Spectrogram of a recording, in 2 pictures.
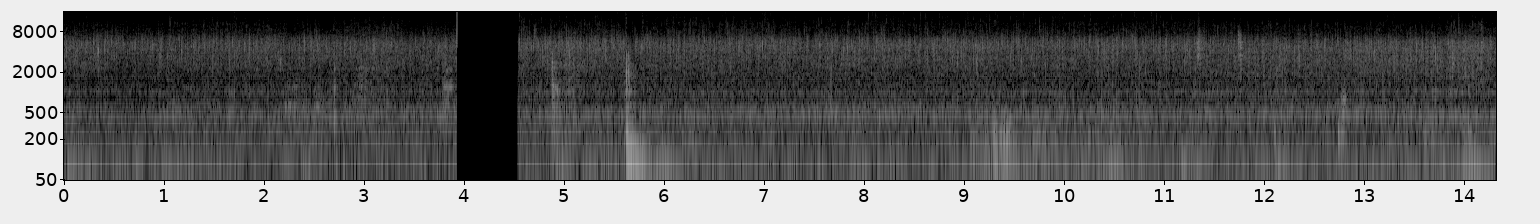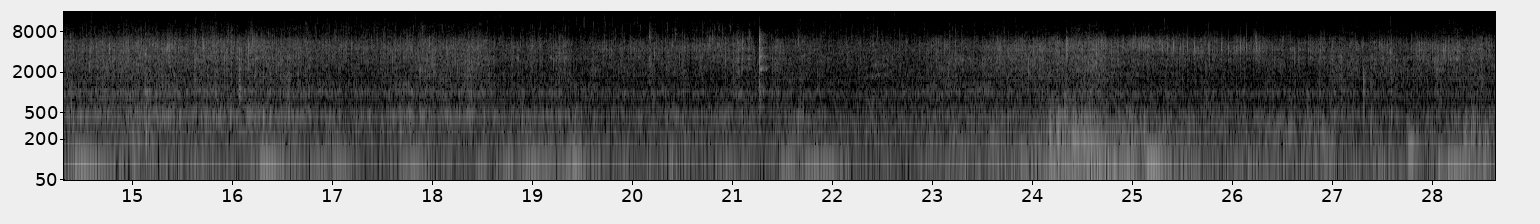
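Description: Grated carrots, onions and meat strips sizzling in an Instant Pot's stainless steel inner pot while being stirred with a wooden spoon, with an occasional knock of the spoon against the pot. The sound cuts out for a moment about four seconds in.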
